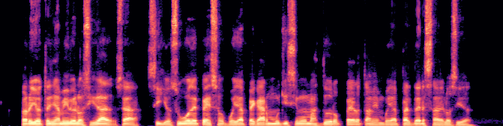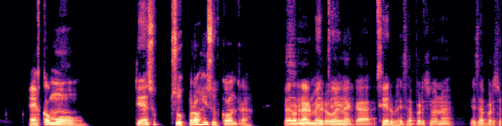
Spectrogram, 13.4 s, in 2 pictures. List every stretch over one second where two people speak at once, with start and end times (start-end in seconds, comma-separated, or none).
10.5-12.1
